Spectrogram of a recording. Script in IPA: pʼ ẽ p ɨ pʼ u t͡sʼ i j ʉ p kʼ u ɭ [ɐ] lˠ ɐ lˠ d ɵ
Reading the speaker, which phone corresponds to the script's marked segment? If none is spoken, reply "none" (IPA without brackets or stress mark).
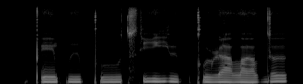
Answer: a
